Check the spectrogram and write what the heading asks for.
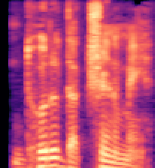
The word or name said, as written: धुर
